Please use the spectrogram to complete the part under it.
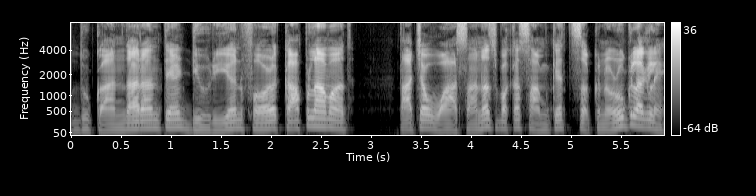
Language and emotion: Goan Konkani, disgusted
